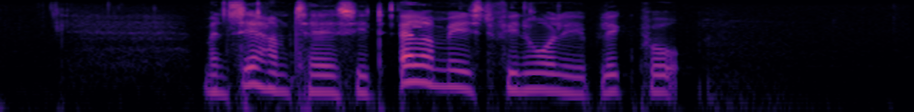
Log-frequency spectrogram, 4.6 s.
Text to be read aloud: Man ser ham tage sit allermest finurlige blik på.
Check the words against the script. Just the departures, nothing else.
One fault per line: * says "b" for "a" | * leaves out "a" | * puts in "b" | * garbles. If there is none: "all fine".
all fine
